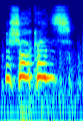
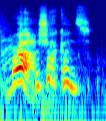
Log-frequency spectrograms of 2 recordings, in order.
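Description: First: Shrill shout. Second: Excited shout. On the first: Repeats it even higher. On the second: Excited about new shotguns. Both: Real, not acted.

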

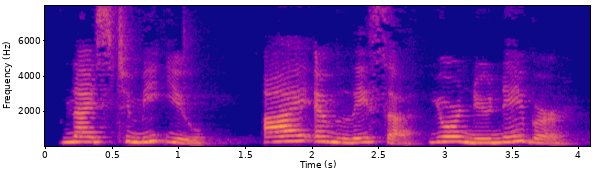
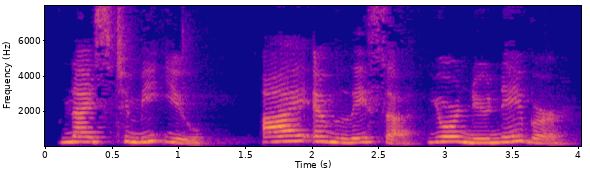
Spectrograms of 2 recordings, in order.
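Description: No difference in how they are said.

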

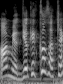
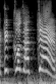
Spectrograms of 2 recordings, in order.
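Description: First: Said in the usual way. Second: Very high, startled shriek of the question; shocked repeat. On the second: Acted. Just woken by a yell, asks again in a high startled shriek. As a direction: jolt awake and squeal it.

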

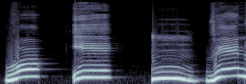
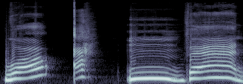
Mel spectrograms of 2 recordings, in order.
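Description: First: ওয়া, এ, উম apart, then ভ্যান turned into "vane"; wrongly sounded-out word. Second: ওয়া, অ্যা, উম apart, then ভ্যান with short "a"; sounded-out word. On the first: Teacher showing a wrong reading, word sounded out with "ay". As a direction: sound out ভ্যান with an "ay" vowel, like "vein". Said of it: "এরকম করে যদি পড়ে". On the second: Teacher repeating the correct reading, word sounded out slowly. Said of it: "এখানে এ sound কী রকম হলো". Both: Shown as a demonstration.

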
